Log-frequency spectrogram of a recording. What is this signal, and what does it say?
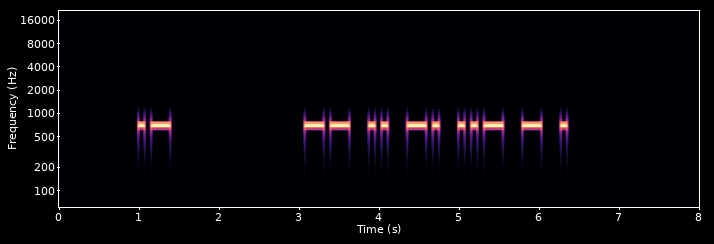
Morse code, heard as a keyed tone, about 15 wpm, 700 Hz. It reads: A MINUTE
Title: 3x Word-Spacing - Sentences from Top 500 Words - 15wpm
